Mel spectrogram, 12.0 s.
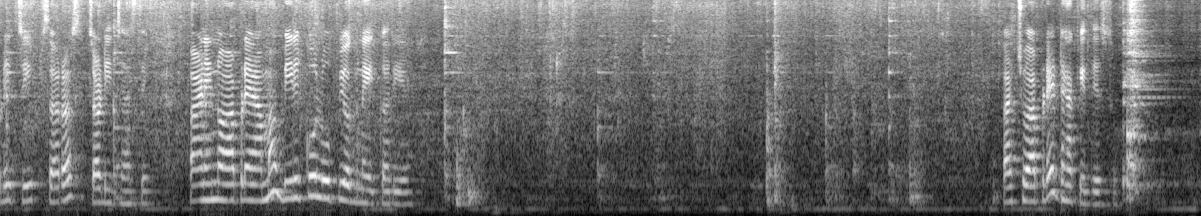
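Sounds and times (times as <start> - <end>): potato slices sizzling in oil: 0.0 - 12.0
spatula scraping and knocking pan: 5.5 - 9.5.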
